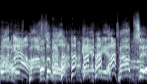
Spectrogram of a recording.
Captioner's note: joyous laughter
